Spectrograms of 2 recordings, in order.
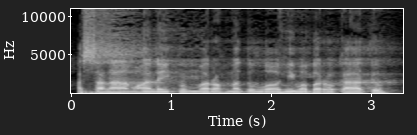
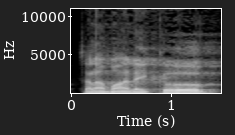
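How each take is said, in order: First: It is said in an MC's announcing style. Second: It is said like calling at someone's house.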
